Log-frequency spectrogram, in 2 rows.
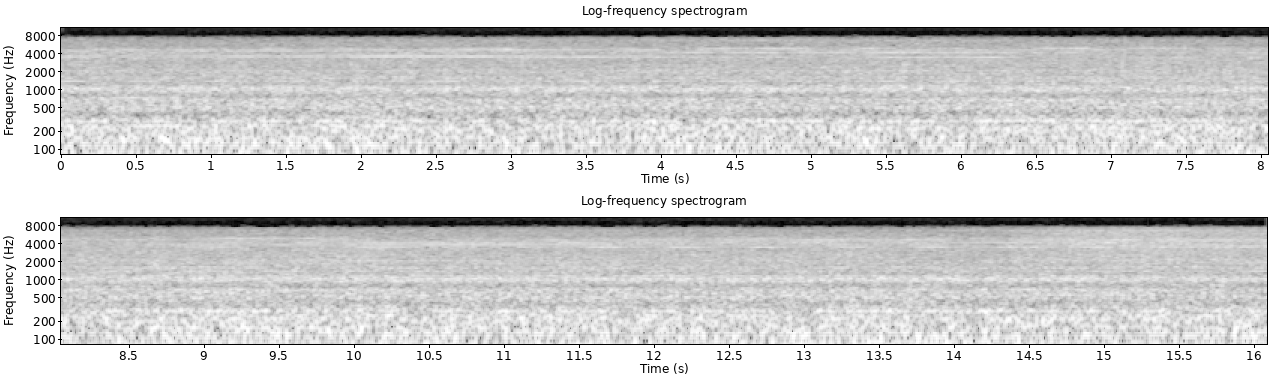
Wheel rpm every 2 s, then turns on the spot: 0, 0, 0, 0, 0, 0, 0, 0.
none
